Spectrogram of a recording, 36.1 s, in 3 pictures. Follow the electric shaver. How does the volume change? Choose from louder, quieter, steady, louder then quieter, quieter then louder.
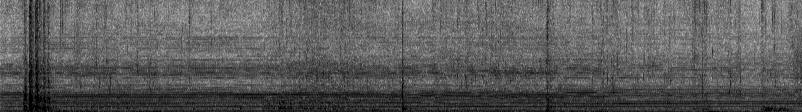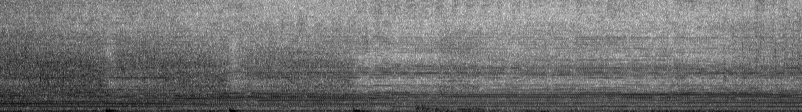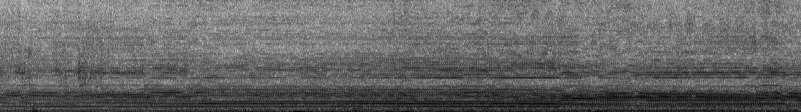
quieter then louder.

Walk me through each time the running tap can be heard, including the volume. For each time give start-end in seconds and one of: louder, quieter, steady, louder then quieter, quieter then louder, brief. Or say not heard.
0.1-36.0 quieter.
